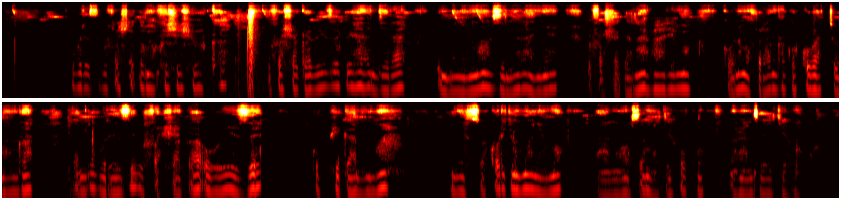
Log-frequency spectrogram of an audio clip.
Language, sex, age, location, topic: Kinyarwanda, female, 50+, Musanze, education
